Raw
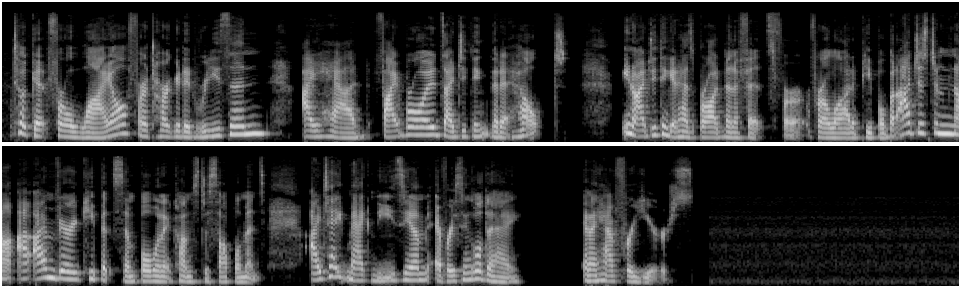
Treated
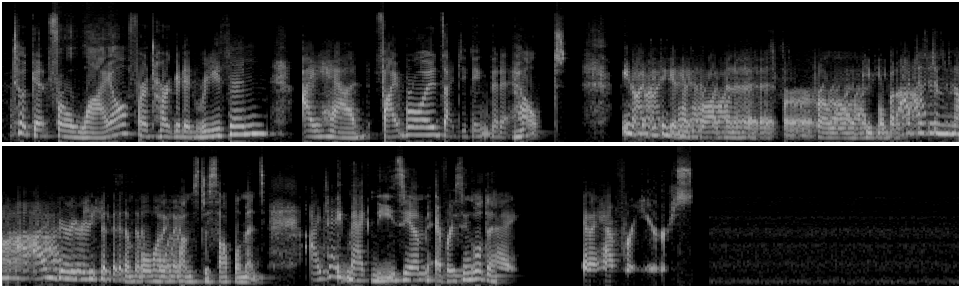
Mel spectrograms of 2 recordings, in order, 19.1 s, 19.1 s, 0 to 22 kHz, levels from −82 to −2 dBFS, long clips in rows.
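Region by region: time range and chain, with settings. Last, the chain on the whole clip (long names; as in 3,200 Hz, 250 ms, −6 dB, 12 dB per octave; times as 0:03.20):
0:00.50–0:01.16: mu-law and A-law mismatch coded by mu + high shelf with overshoot 4,700 Hz +7.5 dB, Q 1.5
0:01.66–0:03.40: low-pass filter 6,100 Hz + highs frequency-modulated by the lows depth 0.21 ms
0:04.45–0:05.12: high-pass filter 330 Hz 6 dB per octave + downward compressor 8 to 1, threshold −34 dBFS + parametric band 7,700 Hz −10 dB 0.9 octaves
0:06.07–0:11.35: band-pass filter 160–2,300 Hz + multi-tap delay 106/160 ms −5.5/−7.5 dB
0:12.24–0:12.92: low-pass filter 2,600 Hz + downward compressor 8 to 1, threshold −33 dBFS
0:14.50–0:16.32: linear-phase brick-wall high-pass 470 Hz + spectral tilt −3.5 dB per octave
whole clip: mains-hum notches 60/120/180/240/300 Hz; leveller curve on the samples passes 1; downward compressor 6 to 1, threshold −28 dBFS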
